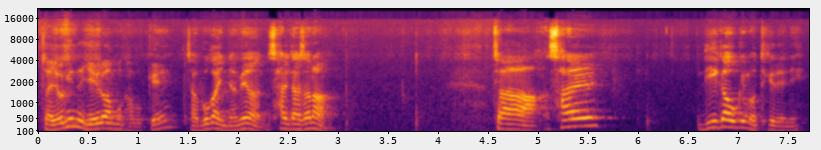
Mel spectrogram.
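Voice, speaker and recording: A man teaching a Korean grammar lesson, peppering his explanation with quick questions to the class. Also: fairly high pitch. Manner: lively, rhetorical questions to students, frequent "자".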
